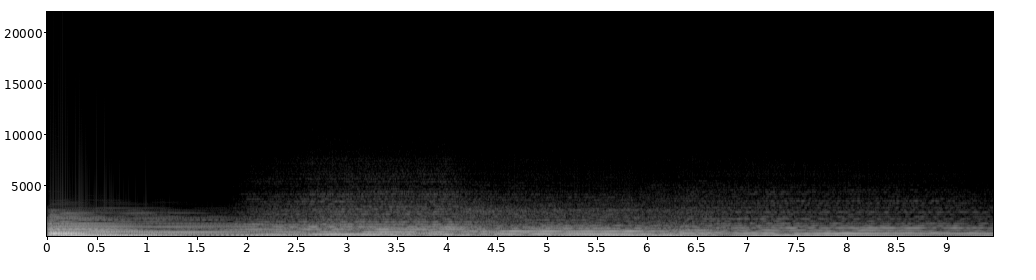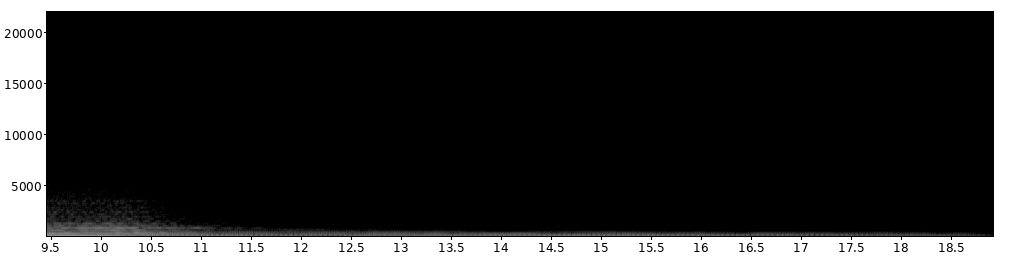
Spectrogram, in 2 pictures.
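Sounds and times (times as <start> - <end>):
piano: 0.0 - 18.6.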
